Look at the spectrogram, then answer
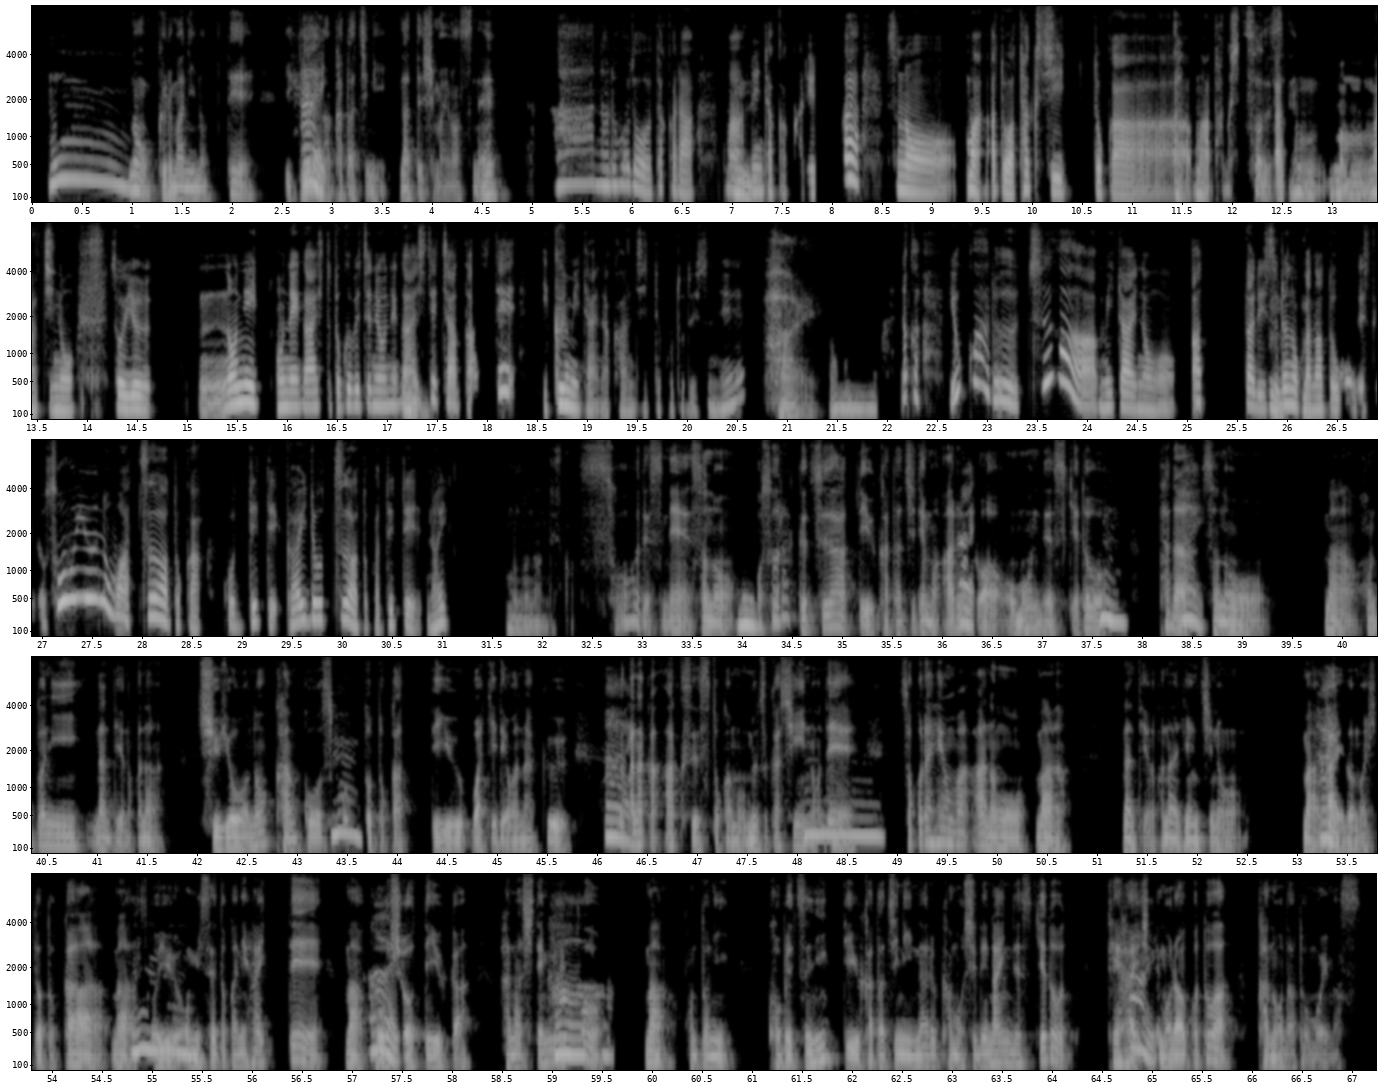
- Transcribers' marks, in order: other noise
- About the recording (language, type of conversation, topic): Japanese, podcast, 旅で見つけた秘密の場所について話してくれますか？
